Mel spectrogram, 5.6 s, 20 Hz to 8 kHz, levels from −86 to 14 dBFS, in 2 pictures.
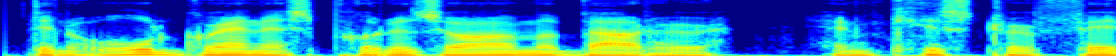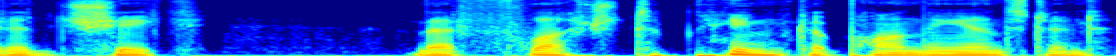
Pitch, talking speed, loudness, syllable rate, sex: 95 Hz, 215 wpm, -19 LUFS, 5.7 syllables/s, male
